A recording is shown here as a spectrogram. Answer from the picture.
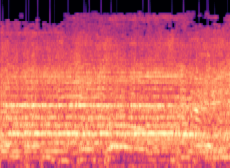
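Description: A choir singing a Shona hymn together, unaccompanied, with voices holding long notes and gliding between them.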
